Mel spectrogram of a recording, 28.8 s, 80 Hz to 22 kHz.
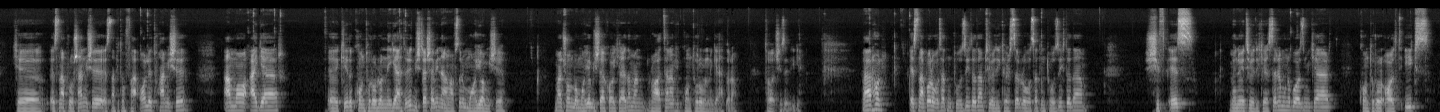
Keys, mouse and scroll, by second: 2.8 click, 3.4 g, 5.6 click, 6.5 shift+Tab, 8.0 click, 15.6-16.0 scroll down 2, 16.0-16.5 scroll up 5, 16.5-18.4 middle drag, 18.4 scroll down 1, 19.1-19.8 scroll down 5, 19.8-21.2 middle drag, 21.2 scroll down 2, 22.1-22.4 scroll up 2, 23.3 shift+s, 28.0 ctrl+alt+x.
